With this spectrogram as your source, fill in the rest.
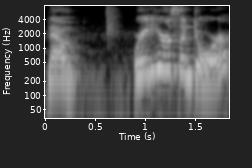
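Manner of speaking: talking with mouth full. Thanking a new follower and showing them the door: talking while swallowing. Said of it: "Sorry, I'm swallowing a Mentos".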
